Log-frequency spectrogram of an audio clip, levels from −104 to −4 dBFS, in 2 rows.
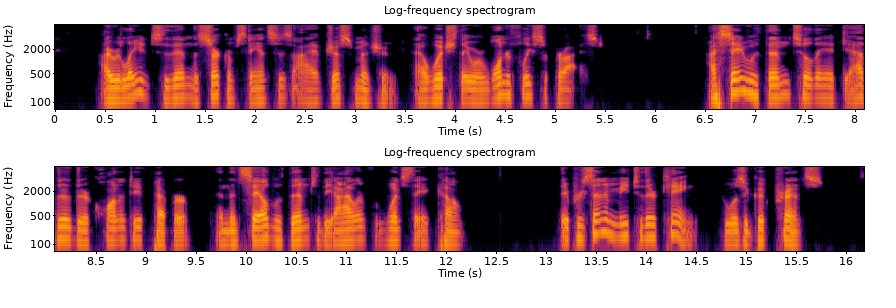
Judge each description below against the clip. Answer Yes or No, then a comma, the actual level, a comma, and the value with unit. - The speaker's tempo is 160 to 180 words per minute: No, average, 195 wpm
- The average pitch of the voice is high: No, low, 125 Hz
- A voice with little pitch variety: No, average, 4.0 semitones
